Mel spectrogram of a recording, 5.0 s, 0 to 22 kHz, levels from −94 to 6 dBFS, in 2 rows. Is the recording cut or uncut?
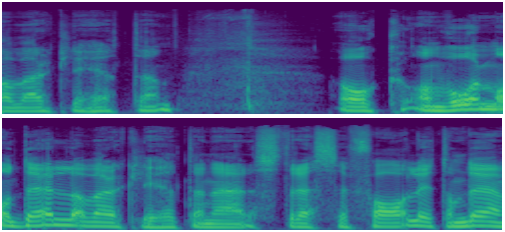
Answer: uncut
